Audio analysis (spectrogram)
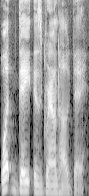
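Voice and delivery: normal talking voice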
